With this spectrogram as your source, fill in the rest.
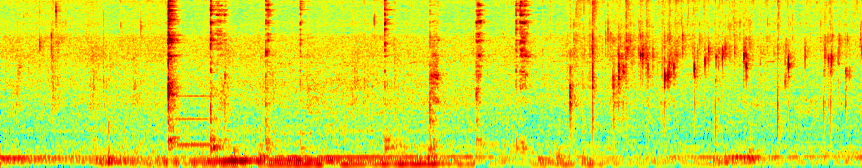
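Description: Cumin seeds crackle in hot ghee while green pea rice is being prepared, giving quiet, scattered pops and a soft sizzle with occasional sharper snaps as the pan is stirred; no voices are heard.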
